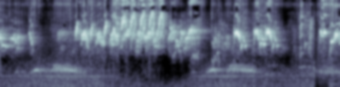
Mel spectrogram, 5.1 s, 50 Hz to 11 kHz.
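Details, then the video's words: Red-whiskered bulbul singing from a square cage, 17 January 2019: a rapid pulsed trill of repeated chirps followed by slurred whistled phrases, with a steady faint tone underneath. "Jambul - WingChun mastery of the square cage"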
